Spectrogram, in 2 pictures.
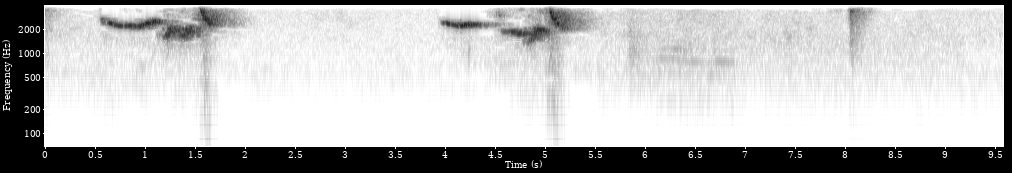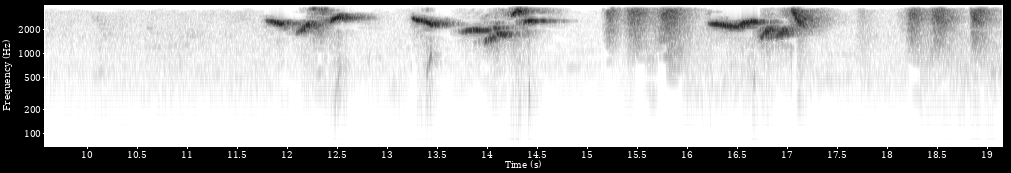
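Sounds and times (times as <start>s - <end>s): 
bird whistling song: 0.6s - 2.0s, 4.0s - 5.5s, 11.8s - 17.4s, 18.2s - 19.1s.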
